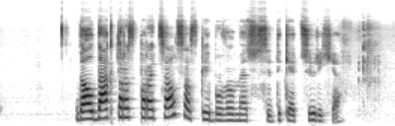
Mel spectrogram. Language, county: Lithuanian, Marijampolė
